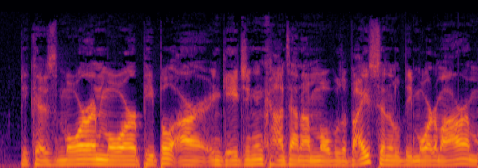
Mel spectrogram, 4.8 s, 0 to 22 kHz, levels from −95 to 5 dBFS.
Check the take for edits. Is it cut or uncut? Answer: uncut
